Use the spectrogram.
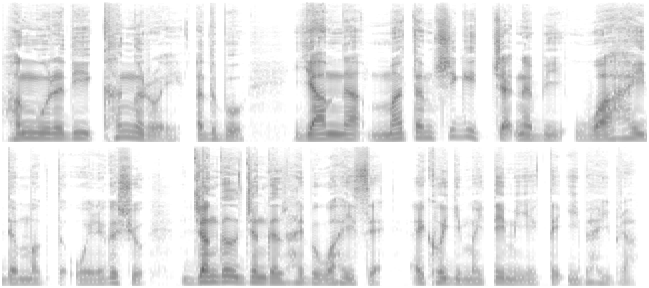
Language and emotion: Manipuri, neutral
